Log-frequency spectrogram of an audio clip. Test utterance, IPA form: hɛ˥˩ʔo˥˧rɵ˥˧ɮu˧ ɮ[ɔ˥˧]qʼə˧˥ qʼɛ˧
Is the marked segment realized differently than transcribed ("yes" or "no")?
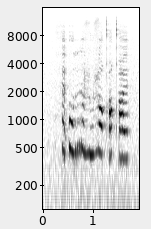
no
